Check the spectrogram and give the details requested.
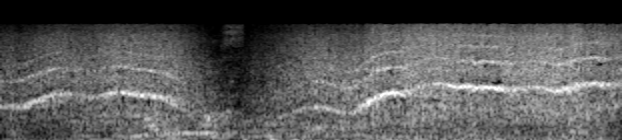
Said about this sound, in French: Sur le chemin, le guide Teresa Zemiova nous montre un objet étrange, un rouleau avec manivelle à l'aide duquel, comme elle le révèle, on imitait le vent dans ce théâtre.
